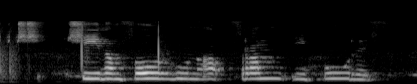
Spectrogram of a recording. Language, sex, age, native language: Icelandic, male, 11, Icelandic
